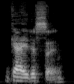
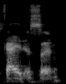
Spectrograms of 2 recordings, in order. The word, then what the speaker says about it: Gydesen: Gison. And she trust me, everyone pronounces it that way for whatever reason, but it is Gaidison.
